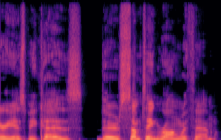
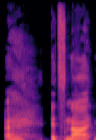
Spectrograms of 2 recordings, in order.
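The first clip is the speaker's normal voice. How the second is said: ordinary delivery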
